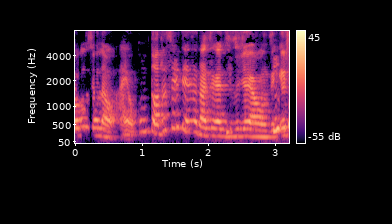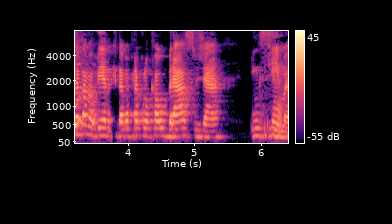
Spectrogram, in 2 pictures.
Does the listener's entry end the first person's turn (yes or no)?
no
